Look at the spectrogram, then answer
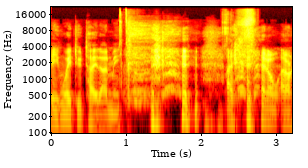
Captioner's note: chuckling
